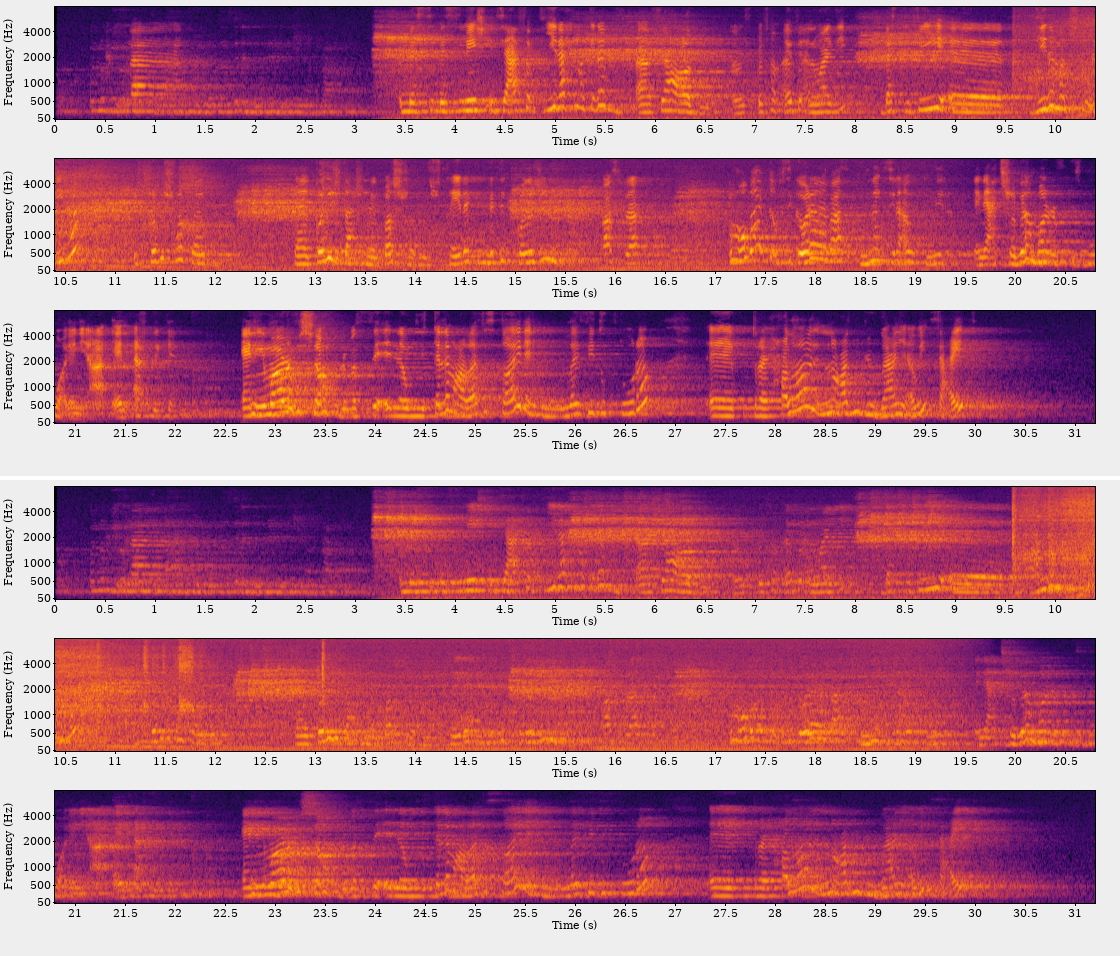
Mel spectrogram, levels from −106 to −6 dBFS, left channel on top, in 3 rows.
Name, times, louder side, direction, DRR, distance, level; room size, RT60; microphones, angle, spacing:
voice 1, 0.3-4.1 4.5-4.7 7.4-7.7 15.2-15.8 16.1-17.0 21.4-22.6 23.1-23.4, equal, 5° right, -5 dB, 1.5 m, -45 dB
sound 1, 3.2-16.9, right 1 dB, 55° right, 2.6 m, -36 dB
voice 2, 3.4-7.9 8.3-10.7 11.2-12.1 12.8-15.6 15.9-16.2 17.1-21.7 22.7-30.0, left 5 dB, 85° left, 9 dB, 0.5 m, -30 dB
sound 2, 9.6-19.7, right 7 dB, 85° right, 0.5 m, -35 dB
17.0 x 5.9 x 3.4 m, 2.4 s
head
